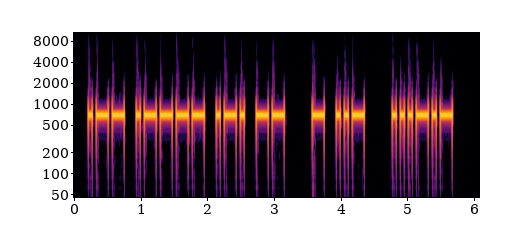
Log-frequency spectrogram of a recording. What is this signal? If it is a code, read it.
Morse code, heard as a keyed tone, about 21 wpm, 700 Hz. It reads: W1RM TU <SK>
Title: Practice QSO - Exchange 4 - Ending - 20wpm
